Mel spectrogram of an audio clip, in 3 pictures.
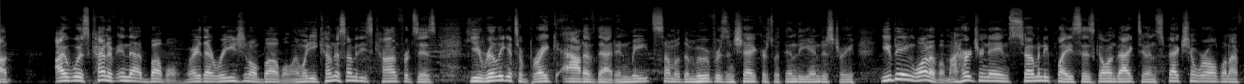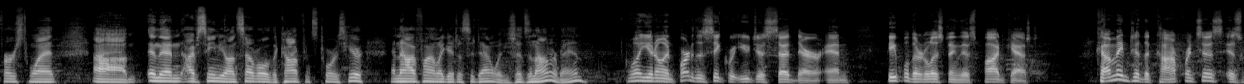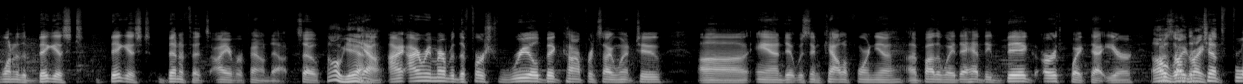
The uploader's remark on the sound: recorded with them during the inspection fuel conference last October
